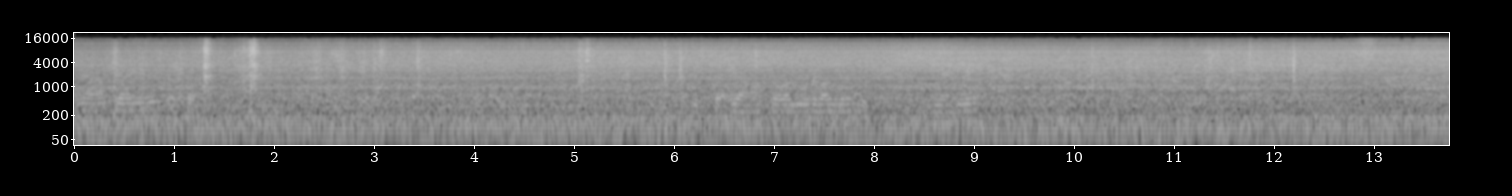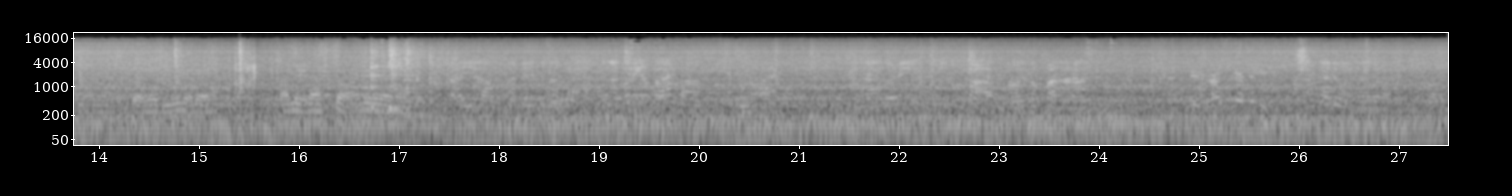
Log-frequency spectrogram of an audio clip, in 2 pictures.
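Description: Hot oil sizzles and bubbles in a wok.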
